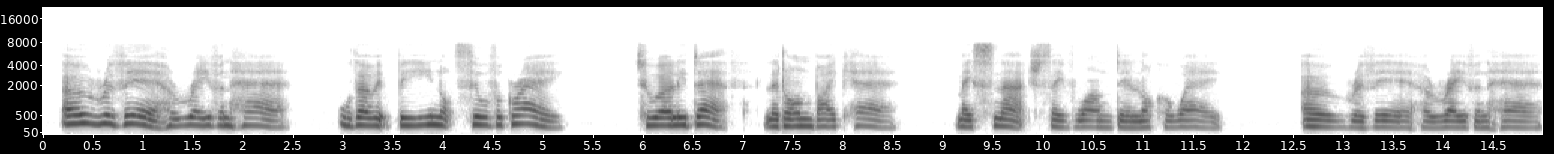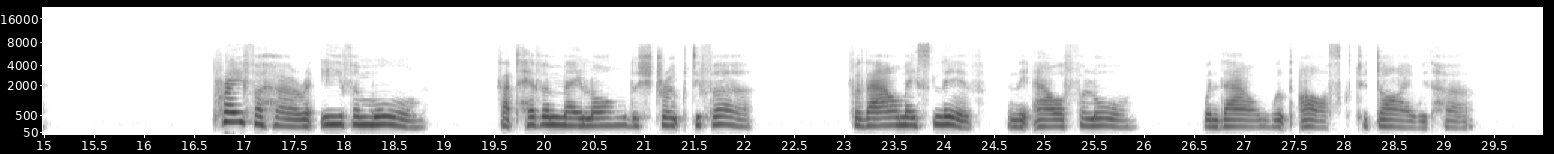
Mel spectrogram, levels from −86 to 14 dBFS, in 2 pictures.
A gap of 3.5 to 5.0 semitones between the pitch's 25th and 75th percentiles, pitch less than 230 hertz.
Yes: average, 4.0 semitones; medium, 185 Hz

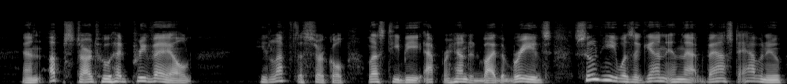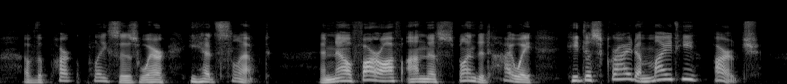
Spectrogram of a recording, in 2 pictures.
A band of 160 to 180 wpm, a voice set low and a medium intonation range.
No: average, 170 wpm; low, 125 Hz; wide, 7.3 semitones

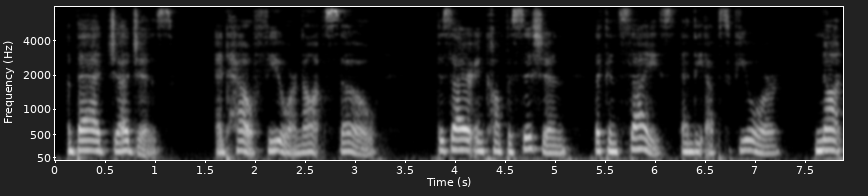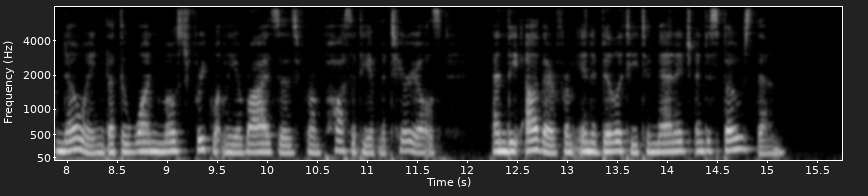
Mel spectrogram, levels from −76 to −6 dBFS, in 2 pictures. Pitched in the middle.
Yes: medium, 175 Hz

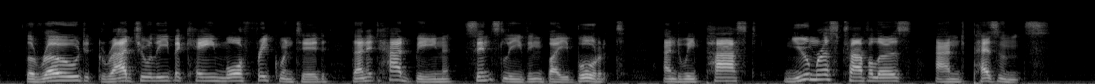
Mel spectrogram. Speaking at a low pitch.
No: medium, 150 Hz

